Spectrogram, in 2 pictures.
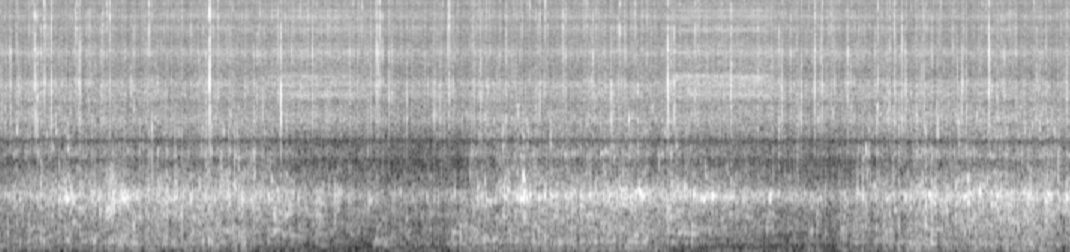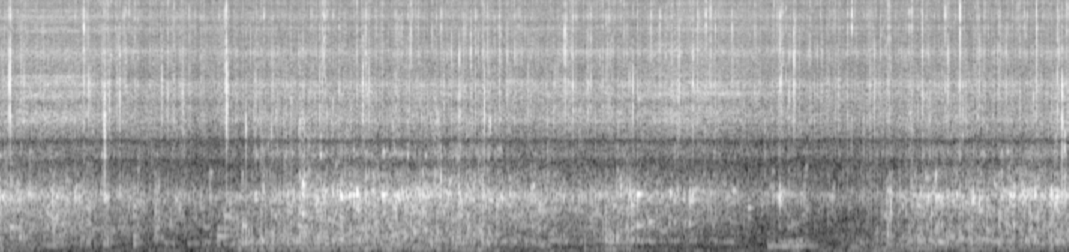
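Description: Muffled underwater water noise heard through an action camera's waterproof housing. It swells and fades about every six seconds, with a few faint clicks.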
